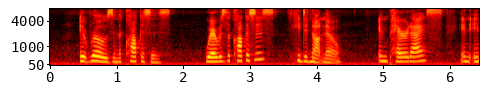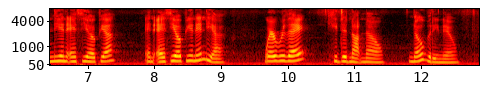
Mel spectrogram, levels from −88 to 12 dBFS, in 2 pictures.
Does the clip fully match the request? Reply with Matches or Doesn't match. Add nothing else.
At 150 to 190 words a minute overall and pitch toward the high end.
Doesn't match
